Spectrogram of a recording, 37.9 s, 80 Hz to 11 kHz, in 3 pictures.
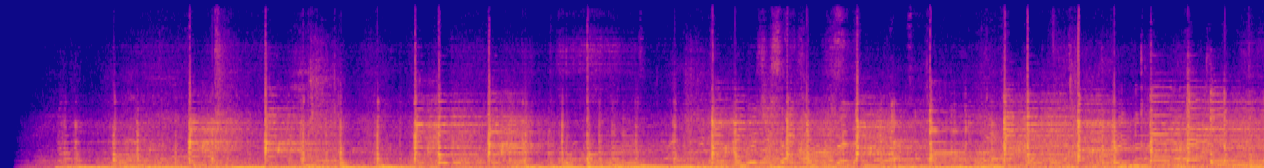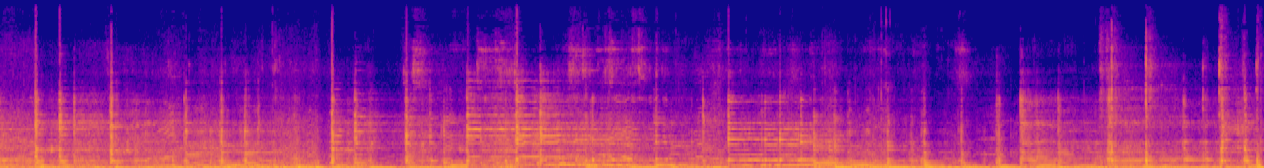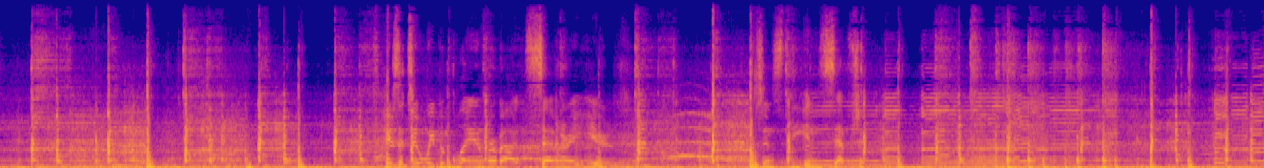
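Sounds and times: rock band playing: 0:00.2 - 0:37.9.

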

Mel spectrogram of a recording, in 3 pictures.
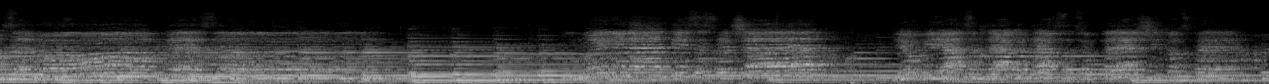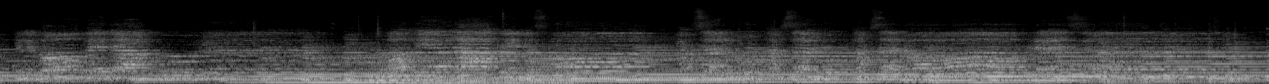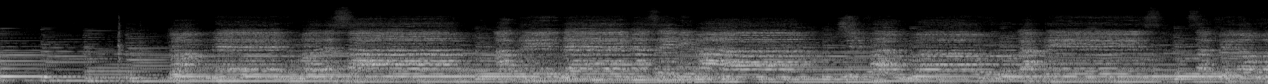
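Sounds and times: girls' choir singing a hymn: 0:00.0 - 0:04.3, 0:05.4 - 0:25.5, 0:27.0 - 0:38.0
keyboard sustained bass notes: 0:12.1 - 0:24.8.

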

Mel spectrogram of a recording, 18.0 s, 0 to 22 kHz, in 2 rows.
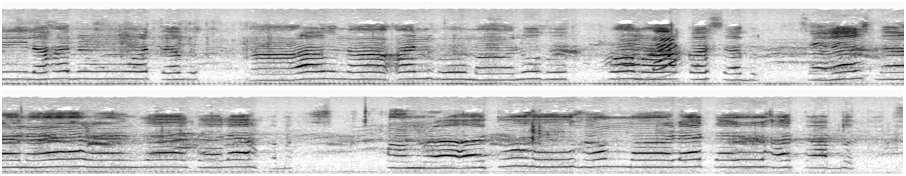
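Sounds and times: child singing slow melody: 0:00.0 - 0:18.0.

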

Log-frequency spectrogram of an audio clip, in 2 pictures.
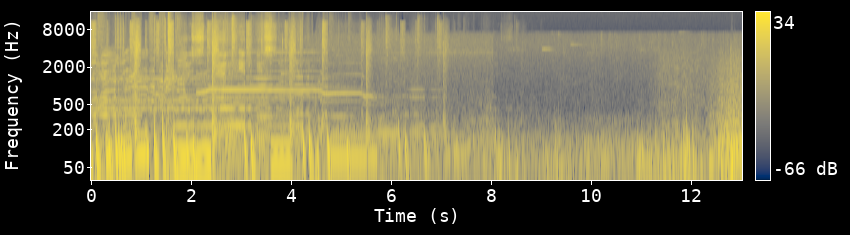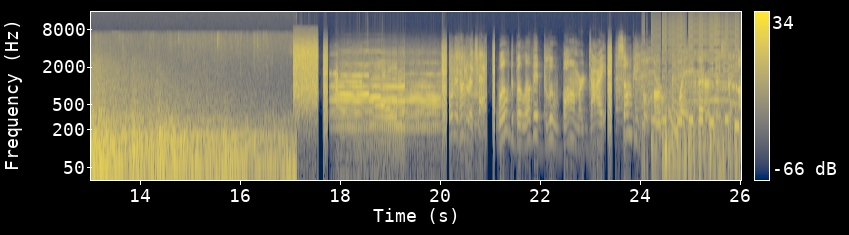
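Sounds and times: voice sample: 0:00.0 - 0:07.2, 0:17.8 - 0:26.0
rain: 0:05.8 - 0:17.6
rumbling thunder: 0:10.9 - 0:17.1.

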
